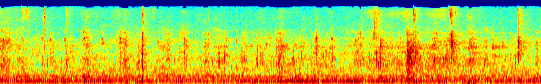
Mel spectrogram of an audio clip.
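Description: Close-miked chewing of a mouthful of fried shrimp and snow crab meat, with many short, wet mouth clicks and smacks. A steady low hum runs underneath.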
